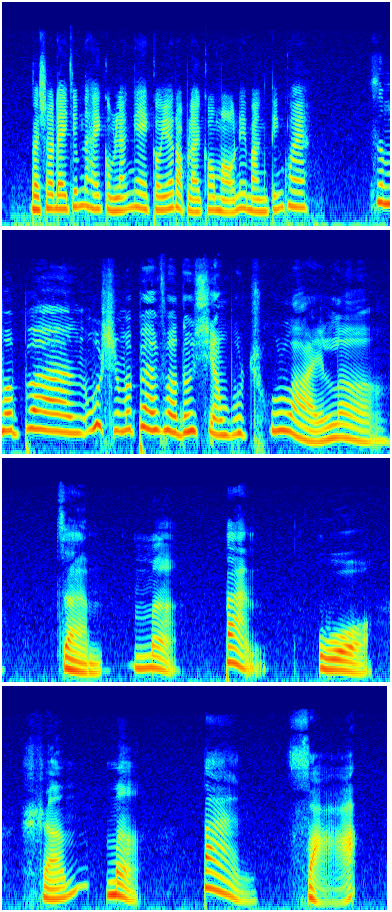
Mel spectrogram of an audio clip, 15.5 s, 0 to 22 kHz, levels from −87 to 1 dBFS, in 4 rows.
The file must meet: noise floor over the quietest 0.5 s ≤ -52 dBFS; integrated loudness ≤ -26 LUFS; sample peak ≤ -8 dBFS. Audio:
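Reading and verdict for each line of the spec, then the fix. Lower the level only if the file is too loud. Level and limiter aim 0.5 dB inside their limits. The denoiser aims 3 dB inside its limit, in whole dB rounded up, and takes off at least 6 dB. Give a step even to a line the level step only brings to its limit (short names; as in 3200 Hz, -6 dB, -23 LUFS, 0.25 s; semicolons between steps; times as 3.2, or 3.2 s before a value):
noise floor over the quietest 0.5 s -57 dBFS: OK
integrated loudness -21.5 LUFS: fail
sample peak -4.5 dBFS: fail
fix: gain -5 dB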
